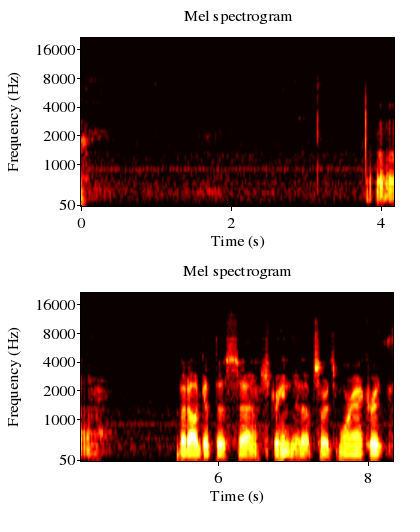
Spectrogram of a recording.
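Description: Fingers handle a small metal piece with light clicks.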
